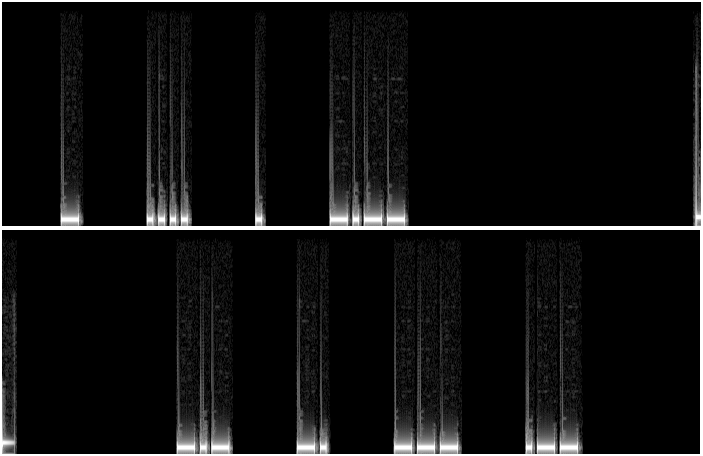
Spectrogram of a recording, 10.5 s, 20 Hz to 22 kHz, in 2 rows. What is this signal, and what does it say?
Morse code, heard as a keyed tone, about 28 wpm, spaced as for 13 wpm, 700 Hz. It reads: THEY KNOW
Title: 4x Character Spacing - Top 300 Words - 28wpm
